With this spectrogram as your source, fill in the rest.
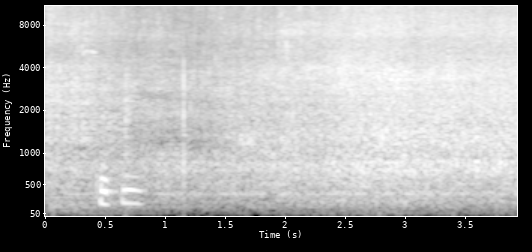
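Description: Liquid pours into a hot pan.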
